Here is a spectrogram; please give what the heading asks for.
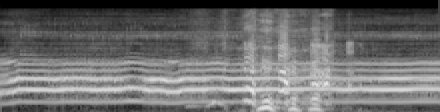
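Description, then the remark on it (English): A voice imitates the screaming of elderly care home residents with dementia, as heard while working in a garden: one long, steady, high-pitched wail, about two seconds, that breaks into a quavering, wobbling cry near the end. “I just hear the screaming of, dementia-riddled old folk.”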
